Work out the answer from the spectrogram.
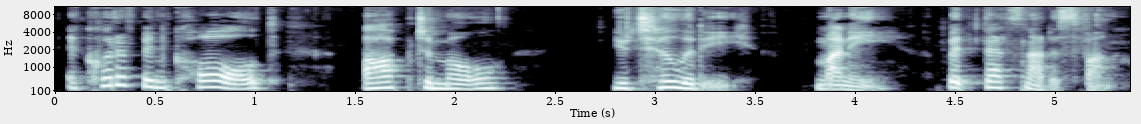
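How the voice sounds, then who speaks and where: A woman money coach, a native Norwegian speaker, talking as a guest in a casual podcast interview, lively and playful, often acting out little scenes. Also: mid-range voice, normal speed.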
